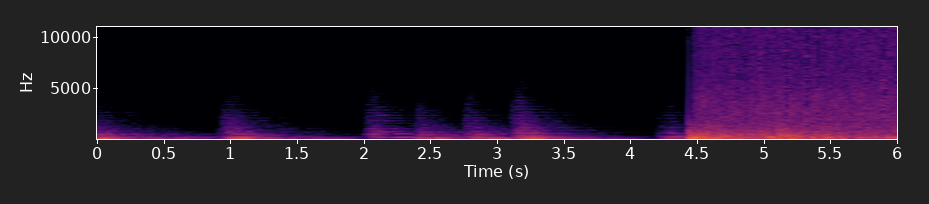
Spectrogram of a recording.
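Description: Video game thunderstorm: rumbling thunder rolls in several waves, then a sudden loud burst of dense rain noise takes over and continues to the end.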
